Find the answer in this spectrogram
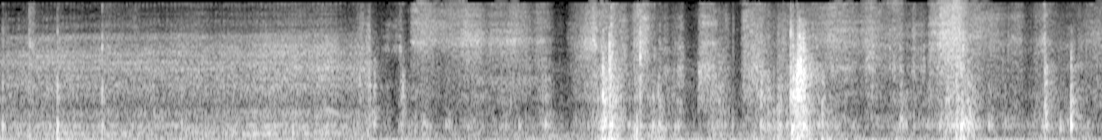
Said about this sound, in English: Am I shuffling the papers enough? To be fair, I should let you guys know that I have employed a paper shuffling team to make these noises because I just felt like I wasn't able to make the amount of paper noises that a podcast should have.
